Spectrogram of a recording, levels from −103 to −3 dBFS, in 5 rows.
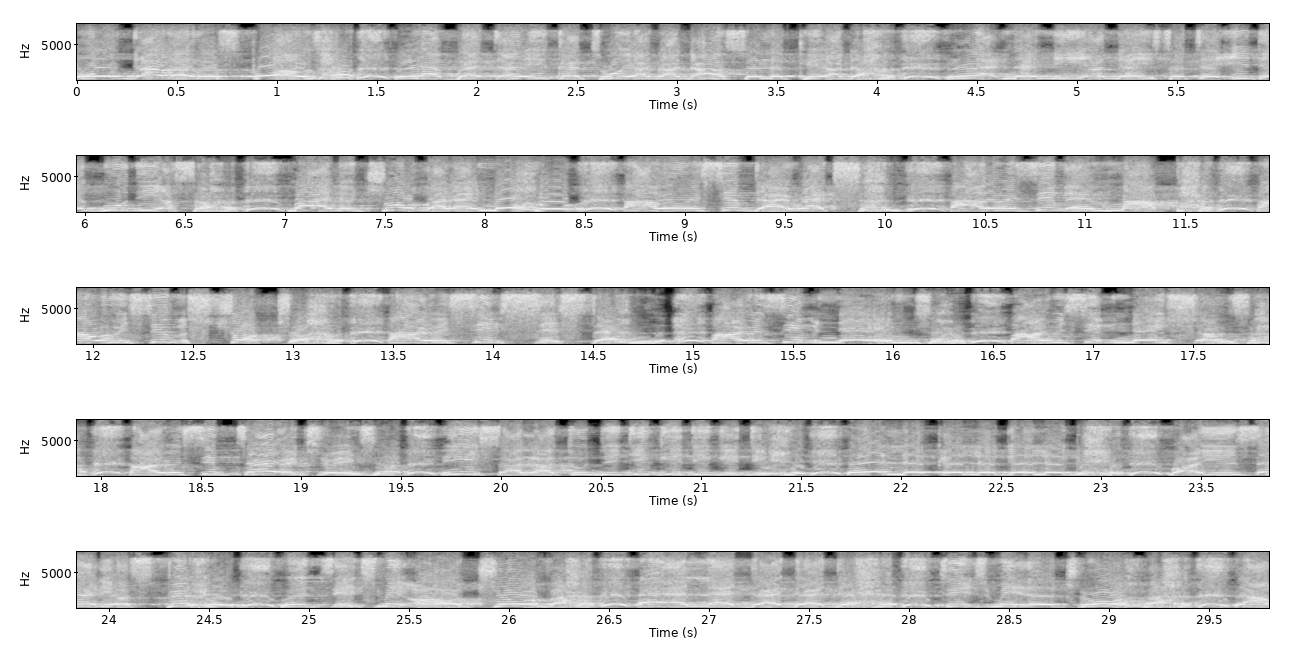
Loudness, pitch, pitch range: -8 LUFS, 300 Hz, 285-320 Hz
